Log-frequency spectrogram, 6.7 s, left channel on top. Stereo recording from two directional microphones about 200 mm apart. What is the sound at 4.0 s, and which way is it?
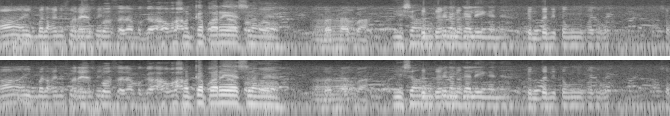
Speech, 35° right (ahead or behind).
